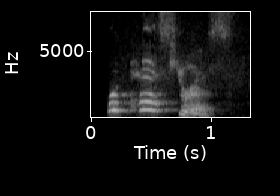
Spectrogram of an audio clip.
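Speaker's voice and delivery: high, haughty scoff; scoffing snob. Acted. Charles scoffs at the pine tree clue, haughty and high. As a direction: sniff it like a pompous snob.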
